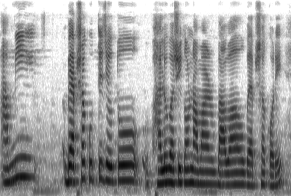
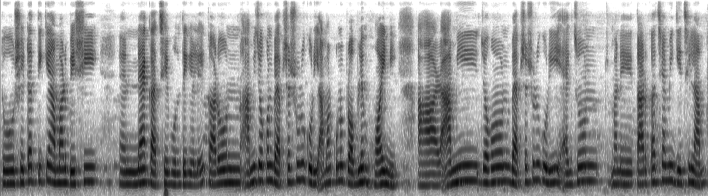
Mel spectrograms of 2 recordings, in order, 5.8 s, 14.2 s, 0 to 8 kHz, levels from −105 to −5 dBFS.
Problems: none marked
